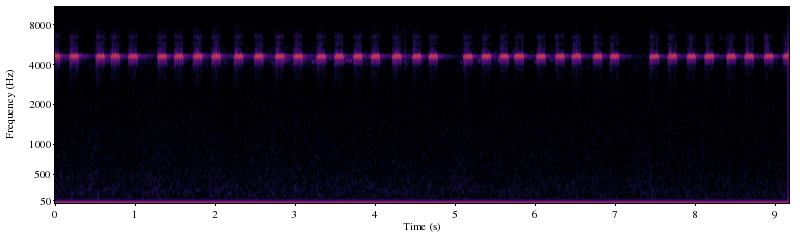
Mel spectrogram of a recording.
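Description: A cricket sings steady, high, pure-toned chirps, about four each second, with brief pauses.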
